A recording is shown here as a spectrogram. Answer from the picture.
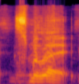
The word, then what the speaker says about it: Smollett: Smollett.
